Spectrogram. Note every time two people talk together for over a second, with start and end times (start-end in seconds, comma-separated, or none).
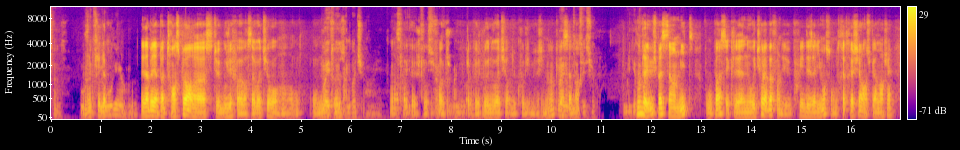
6.8-8.5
